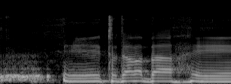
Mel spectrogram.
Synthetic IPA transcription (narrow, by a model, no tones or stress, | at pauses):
et̪od̪aʁabae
